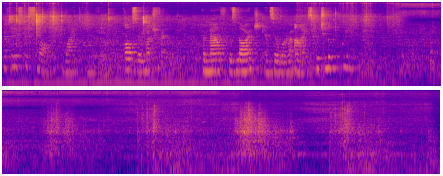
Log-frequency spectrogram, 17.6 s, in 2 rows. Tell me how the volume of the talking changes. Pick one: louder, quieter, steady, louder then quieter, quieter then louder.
louder.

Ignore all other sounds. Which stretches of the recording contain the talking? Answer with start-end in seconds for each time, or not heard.
0.0-7.0.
